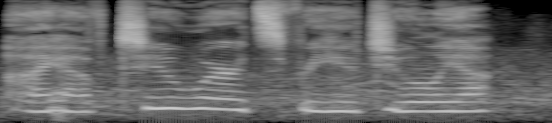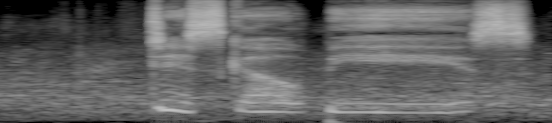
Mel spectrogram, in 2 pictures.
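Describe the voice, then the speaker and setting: Actress as high, very slow, intense superfan. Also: female voice. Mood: dramatic. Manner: slow, dramatic emphasis. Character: intense, devoted female superfan. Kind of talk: audio drama interview. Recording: crowd murmur behind.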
